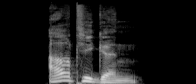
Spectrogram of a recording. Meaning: inflection of artig: 1. strong genitive masculine/neuter singular 2. weak/mixed genitive/dative all-gender singular 3. strong/weak/mixed accusative masculine singular 4. strong dative plural
- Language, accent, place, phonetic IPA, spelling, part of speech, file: German, Germany, Berlin, [ˈaːɐ̯tɪɡn̩], artigen, adjective, De-artigen.ogg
